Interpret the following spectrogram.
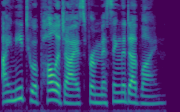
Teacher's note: Reduce to in a natural phrase such as "I need to apologize for missing the deadline." The main stress belongs on need and apologize, while to stays light.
